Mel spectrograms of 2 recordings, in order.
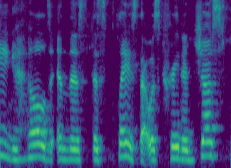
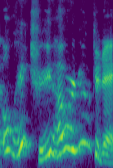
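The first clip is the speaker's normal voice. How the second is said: playful, goofy put-on voice, high and loud; 9 semitones higher, 5 dB louder than usual. Retelling talking to a tree while hiking: silly put-on voice. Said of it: "I have all these voices like".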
